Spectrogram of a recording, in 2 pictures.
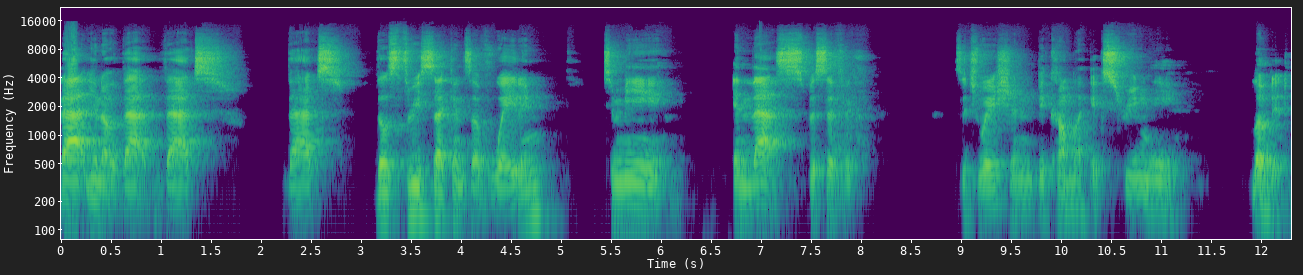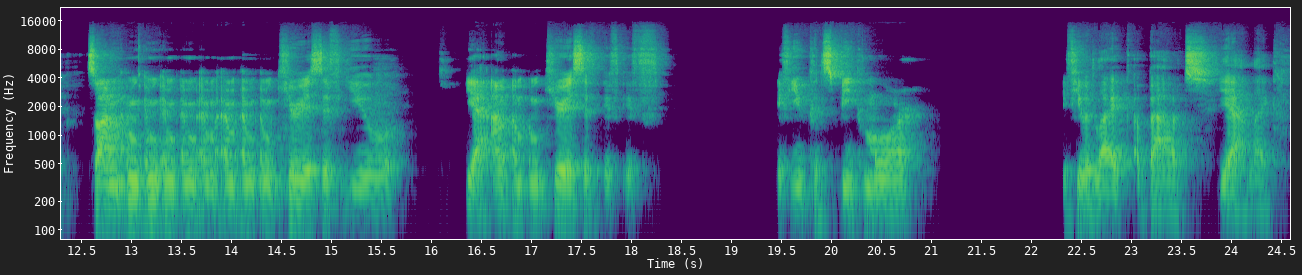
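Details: Adult man who describes himself as a person who stutters, speech showing repetitions and blocks; stuttering.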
